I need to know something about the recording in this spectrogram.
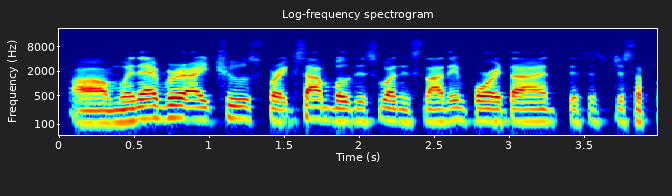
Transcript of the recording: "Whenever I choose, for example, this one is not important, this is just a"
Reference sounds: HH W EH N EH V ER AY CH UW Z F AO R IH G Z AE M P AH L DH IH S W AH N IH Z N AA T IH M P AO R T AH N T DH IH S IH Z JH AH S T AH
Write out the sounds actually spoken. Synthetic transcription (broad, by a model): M W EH N EH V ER AY CH UW S F AO R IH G S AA M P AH L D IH S W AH N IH S N AA T IH M P AO R T AH N T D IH S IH S JH AH S T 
